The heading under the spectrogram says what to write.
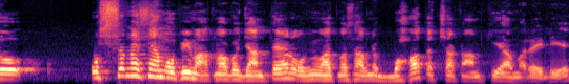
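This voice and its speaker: This man talks at a moderate pace in a medium, dark and mellow voice with lively intonation. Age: 80s+. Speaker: elderly NRI landlord. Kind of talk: interview testimony. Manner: halting, with filler sounds.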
